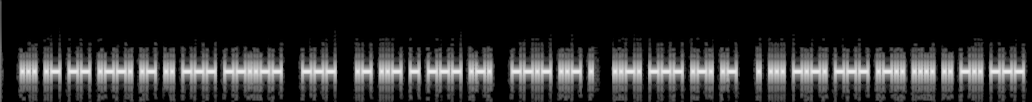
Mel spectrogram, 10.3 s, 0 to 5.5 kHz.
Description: Morse code, heard as a keyed tone, about 40 wpm, 800 Hz. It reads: SAMPAIO, O AUTOR QUE FORA ESCOLHIDO
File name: audios / portugais / portugais texte en clair 1 vitesse 40 mots minutes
